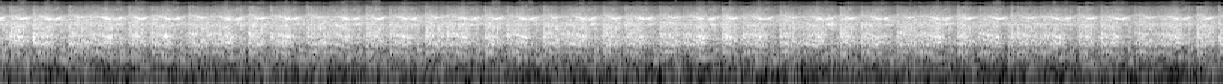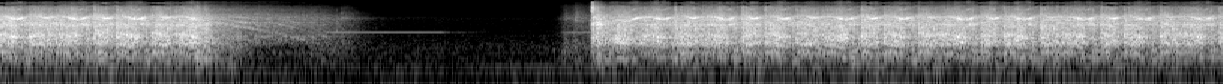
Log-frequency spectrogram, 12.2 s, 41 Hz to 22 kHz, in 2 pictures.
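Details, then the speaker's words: 2014 Toyota Camry SE bought at auction, new starter fitted, partly reassembled: strong even cranking around two hundred turns a minute with no firing; crank no start, later fires on starting fluid so owner suspects no fuel, fuel pressure untested. "all right since the car is not cranking i think we just need to go to like start from the beginning check each little thing we need spark we need air we need exhaust and we need fuel"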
